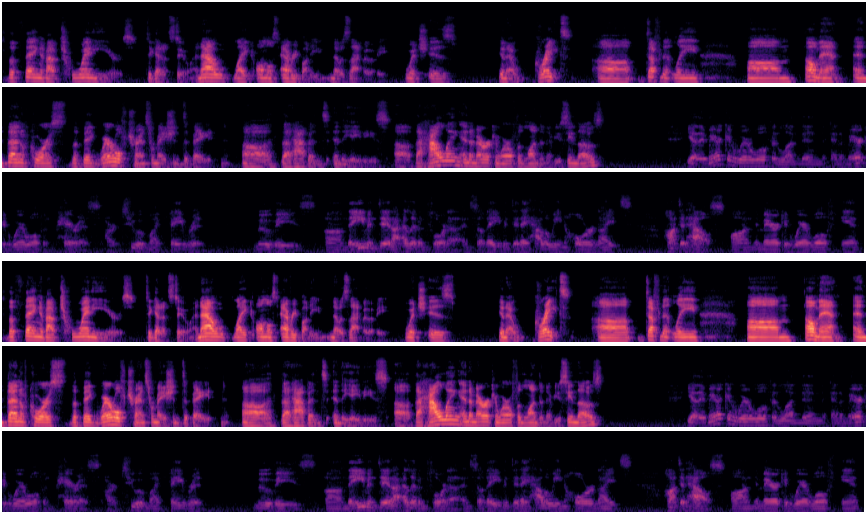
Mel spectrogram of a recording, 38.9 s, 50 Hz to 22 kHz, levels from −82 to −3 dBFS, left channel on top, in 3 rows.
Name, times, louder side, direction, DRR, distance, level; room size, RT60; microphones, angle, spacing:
voice 1, 0.0-5.7 6.1-6.8 7.5-8.5 8.9-10.8 11.2-21.9, right 6 dB, 60° right, 0.3 m, -34 dB
voice 2, 22.9-28.9 29.7-38.7, right 1 dB, 5° right, 1.0 m, -51 dB
4.2 x 2.1 x 2.2 m
head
